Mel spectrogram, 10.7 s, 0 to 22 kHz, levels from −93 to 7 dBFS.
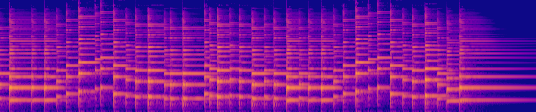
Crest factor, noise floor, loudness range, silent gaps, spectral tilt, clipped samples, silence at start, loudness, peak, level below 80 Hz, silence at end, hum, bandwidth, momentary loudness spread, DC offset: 20 dB; -47 dBFS; 1 LU; none; 1.5 dB/octave; under 0.1%; 0 s; -25 LUFS; -6 dBFS; -72 dBFS; 0 s; none; over 20 kHz; 8 LU; under 0.1%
